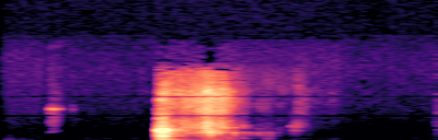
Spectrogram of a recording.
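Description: Near silence, then a single short vocal "oh" about a second in.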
